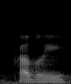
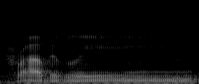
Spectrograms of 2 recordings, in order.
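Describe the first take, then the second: First: Said in the usual way. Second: Probably stretched very slowly, pitch dropping low; slow drawn-out probably. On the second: Real, not acted. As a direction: drag out the word probably, unsure. Hesitating before naming a day.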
